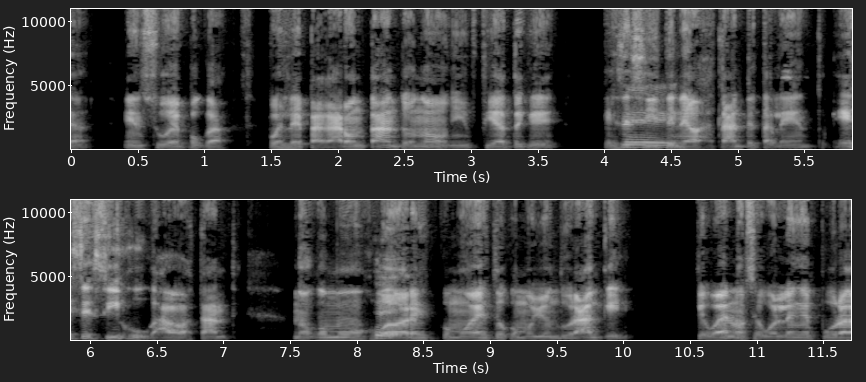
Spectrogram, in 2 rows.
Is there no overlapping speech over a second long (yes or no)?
no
